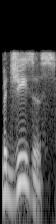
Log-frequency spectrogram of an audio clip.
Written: bejesus

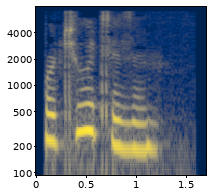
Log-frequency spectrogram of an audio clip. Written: fortuitism

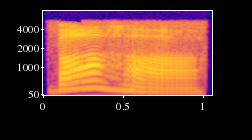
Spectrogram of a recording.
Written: Toa Baja

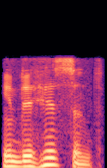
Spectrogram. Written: indehiscent

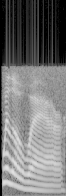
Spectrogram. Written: willowware

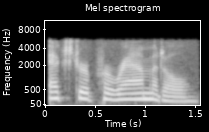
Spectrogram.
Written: extrapyramidal

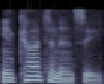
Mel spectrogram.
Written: incontinency

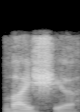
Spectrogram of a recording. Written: Vaishya

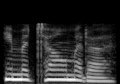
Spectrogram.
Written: hematomata

